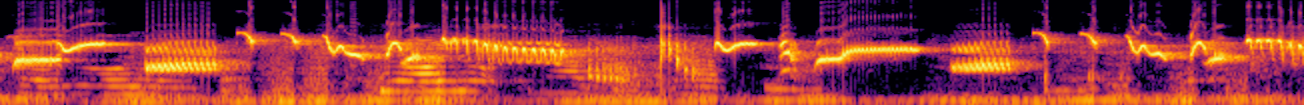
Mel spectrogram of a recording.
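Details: Asian pied starling, a lure song meant to draw other birds into answering: loud harsh squawks alternating with clear rising and falling whistles, delivered in quick bursts with short pauses.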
